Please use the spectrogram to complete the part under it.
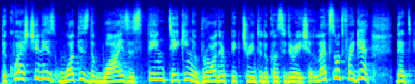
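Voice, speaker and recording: A woman from Serbia, a panel guest, speaking in a measured, deliberate way with some hesitation. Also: on the high side, lively intonation, a little mellow. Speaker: panel guest, NGO vice president. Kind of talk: panel discussion.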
